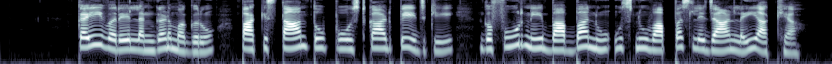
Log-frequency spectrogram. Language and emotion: Punjabi, neutral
